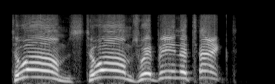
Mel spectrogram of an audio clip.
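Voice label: English male; Pirates Of The Caribbean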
